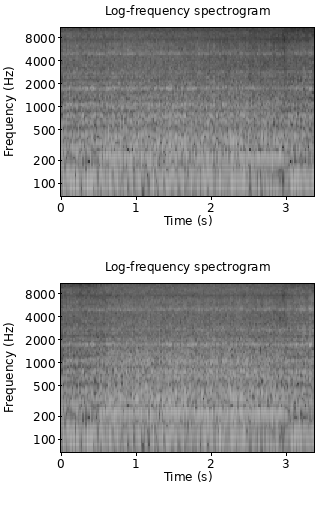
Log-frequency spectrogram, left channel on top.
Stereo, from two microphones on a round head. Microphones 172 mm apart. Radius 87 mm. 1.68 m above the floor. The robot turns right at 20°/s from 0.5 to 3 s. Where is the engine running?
Straight behind; by 3.4 s 130° right.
